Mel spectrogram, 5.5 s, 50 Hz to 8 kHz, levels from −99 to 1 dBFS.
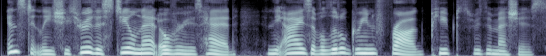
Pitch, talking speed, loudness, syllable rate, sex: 190 Hz, 230 wpm, -17 LUFS, 5.3 syllables/s, female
